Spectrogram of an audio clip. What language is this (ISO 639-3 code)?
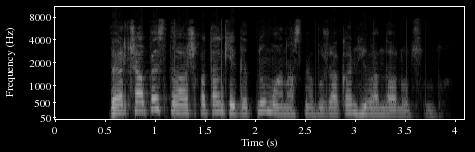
hye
